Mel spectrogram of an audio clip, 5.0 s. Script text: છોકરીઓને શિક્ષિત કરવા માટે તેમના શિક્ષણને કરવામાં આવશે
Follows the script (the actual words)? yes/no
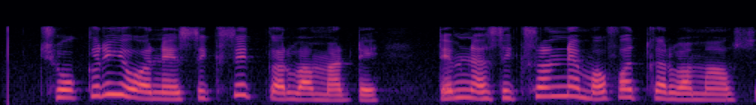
no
